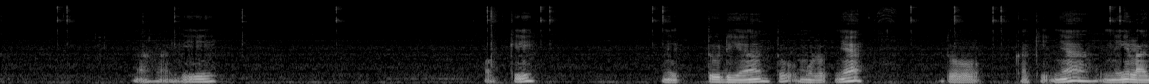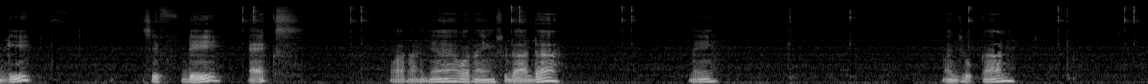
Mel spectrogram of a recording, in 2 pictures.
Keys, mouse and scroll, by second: 1.7-2.1 scroll up 1, 2.1-3.7 middle drag, 3.7 click, 6.8 click, 7.6-9.4 scroll down 1, 9.4 click, 10.6 scroll down 1, 11.4 click, 11.8-12.7 scroll up 2, 12.7 shift+d, 15.3 click, 18.2-19.8 drag, 19.8-21.5 middle drag, 21.5 click, 22.5 `.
